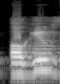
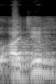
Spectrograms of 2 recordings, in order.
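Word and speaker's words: ogive: इनके लिए ऑगिव्स वहां पे यूज किए जाते हैं। प्रोनाउंसिएशन के पॉइंट ऑफ व्यू से कुछ लोग ऑजिव्स भी बोलते हैं, कुछ ऑगिव बोलते हैं। मैं प्रोनाउंस ऑगिव करता हूं वहां पर।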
